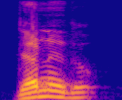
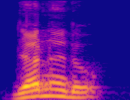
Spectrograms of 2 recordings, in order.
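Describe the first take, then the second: Both takes have the same delivery.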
